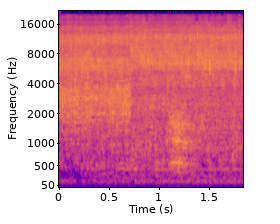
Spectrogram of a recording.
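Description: Tap water runs steadily into a container, a continuous close hiss and splash with no talking over it.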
